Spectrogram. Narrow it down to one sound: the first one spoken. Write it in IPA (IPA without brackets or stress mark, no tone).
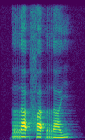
r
